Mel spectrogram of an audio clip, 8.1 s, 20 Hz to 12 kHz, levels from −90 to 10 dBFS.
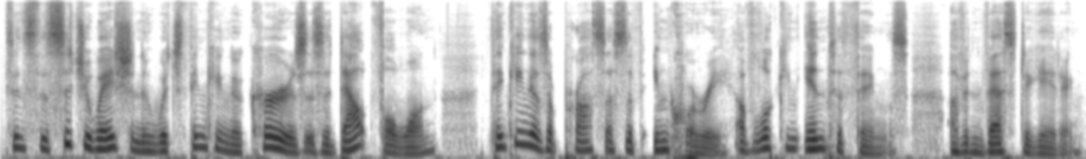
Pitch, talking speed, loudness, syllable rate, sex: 140 Hz, 170 wpm, -18 LUFS, 5.5 syllables/s, male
